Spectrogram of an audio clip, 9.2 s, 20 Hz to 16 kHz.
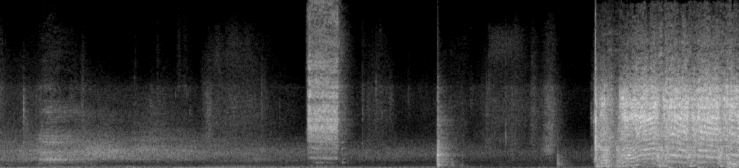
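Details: ZT200 mower twin after ignition conversion, spark verified, starting fluid sprayed in: starter churns the engine steadily for several seconds but it never fires or catches; owner suspects blockage or bad starting-fluid can.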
